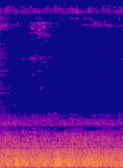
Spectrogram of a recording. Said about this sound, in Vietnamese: rồi chỉ trong khoảnh khắc tiếng mưa rơi nặng hạt, chen lẫn những hồi sấm vang dậy và những ánh chớp sáng rực ngoài cửa sổ.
